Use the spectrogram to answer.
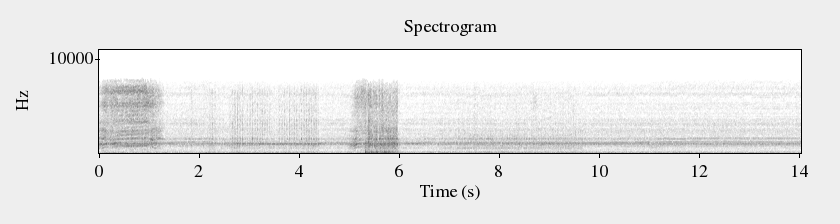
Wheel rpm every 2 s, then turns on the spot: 50, 20, 40, 20, 20, 0, 0.
2-4 6-10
